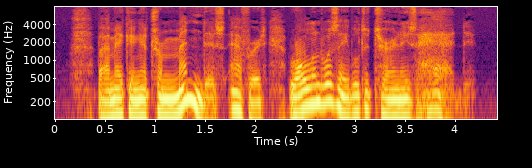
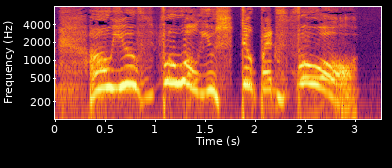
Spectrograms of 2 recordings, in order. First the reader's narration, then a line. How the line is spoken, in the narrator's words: From a great distance, he heard Alain scream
